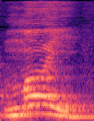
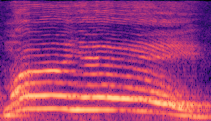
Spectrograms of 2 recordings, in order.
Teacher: essa palavra comumente pronunciada nesse tom nasal, feita do inevitável M e depois do ditongo AE, que aflige os estrangeiros interessados em falar o português.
